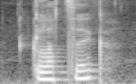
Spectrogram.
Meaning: 1. stick, club, branch 2. penis 3. young yob, young lout (ill-mannered boy or adolescent)
- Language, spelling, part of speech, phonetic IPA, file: Czech, klacek, noun, [ˈklat͡sɛk], Cs-klacek.ogg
